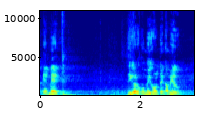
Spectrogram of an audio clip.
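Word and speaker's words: אמת: Se pronuncia emet.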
